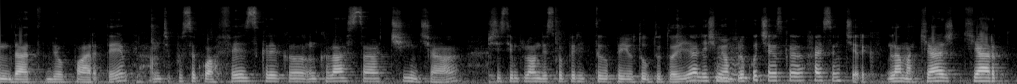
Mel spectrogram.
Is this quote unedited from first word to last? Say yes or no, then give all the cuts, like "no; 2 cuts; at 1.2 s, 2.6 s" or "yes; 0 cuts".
no; 3 cuts; at 1.5 s, 5.0 s, 8.8 s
